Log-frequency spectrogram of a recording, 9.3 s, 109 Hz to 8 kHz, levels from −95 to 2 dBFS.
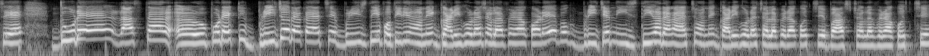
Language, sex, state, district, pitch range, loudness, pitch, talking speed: Bengali, female, West Bengal, Purulia, 270-340 Hz, -13 LUFS, 300 Hz, 195 wpm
